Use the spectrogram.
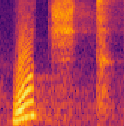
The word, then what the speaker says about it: watched: Now, when we add the ed, what happens is the pronunciation becomes T. We don't say watched, we eliminate the E and we say watched. Okay? Interesting, hey? So look at that. Watched, danced, eliminate the E, pronounce the T.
